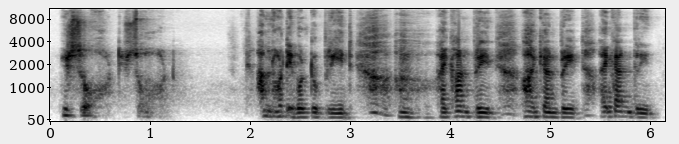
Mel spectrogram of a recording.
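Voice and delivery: low, fading to a gasping whisper; gasping, can't breathe. Shown as a demonstration. Teacher acting a student who can't breathe, low and gasping. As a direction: act out panicking for air. Acts someone unable to breathe.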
